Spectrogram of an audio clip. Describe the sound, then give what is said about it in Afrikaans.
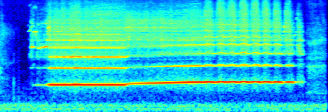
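A single sustained flute note, clear, that slowly bends upward in pitch partway through as the player gradually lifts a finger off the note, then takes on a pulsing flutter before cutting off. No voices. “dan kan jy jou vinger so geleidelik van die noot afvat”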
